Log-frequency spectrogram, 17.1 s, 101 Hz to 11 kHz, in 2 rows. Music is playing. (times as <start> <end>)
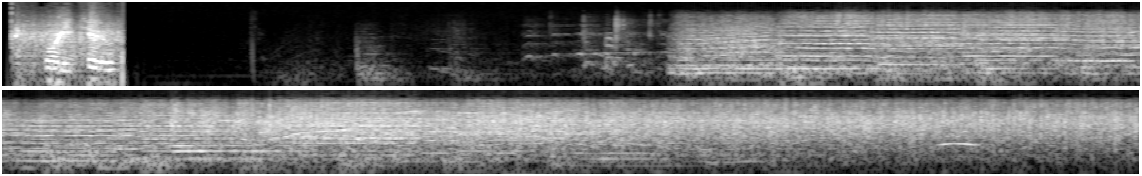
4.3 17.1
